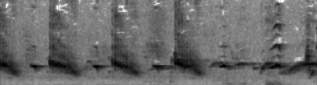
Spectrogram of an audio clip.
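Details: Chinese hwamei singing in the rain from a cage: strong downward-slurred whistles repeated roughly every second, each followed by a short level note, ending in rising, twisting phrases.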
